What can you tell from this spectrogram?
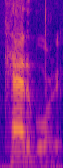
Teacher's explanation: the T sort of becomes a light D sound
